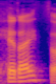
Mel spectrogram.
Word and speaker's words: hiraeth: Is it hiraeth or hiraeth? – Hiraeth.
